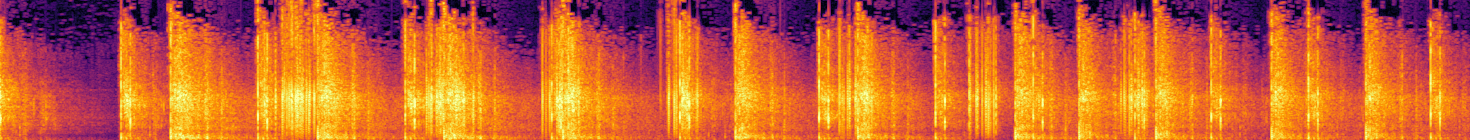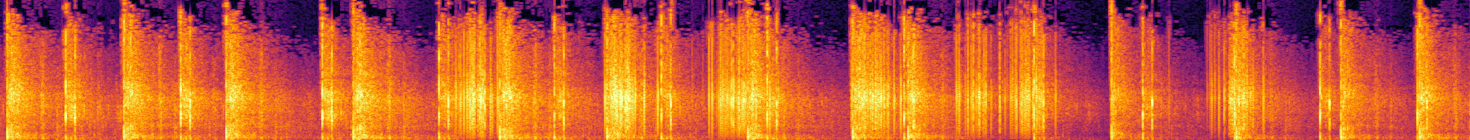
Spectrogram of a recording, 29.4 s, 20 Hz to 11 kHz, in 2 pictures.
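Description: A 1.2-inch 49-shot firework cake firing shot after shot, one and a half to two a second. Each launch bang is followed by the peony and crackling-flower bursts, which overlap into a near-continuous barrage.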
